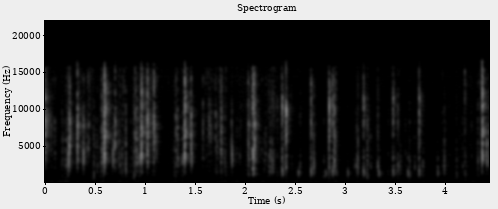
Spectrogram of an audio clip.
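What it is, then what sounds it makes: Handheld game console in plastic case. Long acrylic nails tap and scratch along the side edge and vents of a white and blue handheld game console in a hard plastic protective case, held close. Quick, dense, bright plastic clicks and crinkly scratches sound, each dying away almost at once over a faint low hum.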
